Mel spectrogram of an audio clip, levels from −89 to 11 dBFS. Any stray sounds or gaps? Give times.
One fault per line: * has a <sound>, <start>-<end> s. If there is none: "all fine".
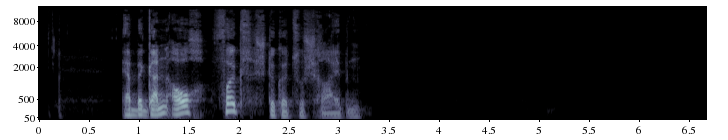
all fine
